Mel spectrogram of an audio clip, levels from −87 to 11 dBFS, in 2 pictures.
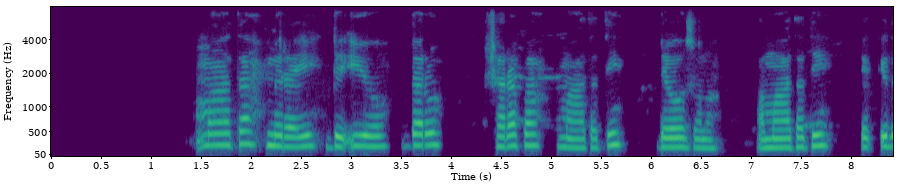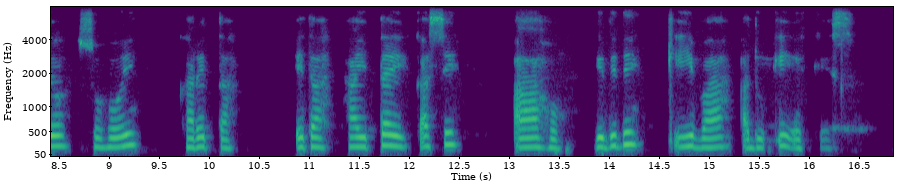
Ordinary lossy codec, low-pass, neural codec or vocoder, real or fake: Opus, 24 kbps; 7.2 kHz; none; real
